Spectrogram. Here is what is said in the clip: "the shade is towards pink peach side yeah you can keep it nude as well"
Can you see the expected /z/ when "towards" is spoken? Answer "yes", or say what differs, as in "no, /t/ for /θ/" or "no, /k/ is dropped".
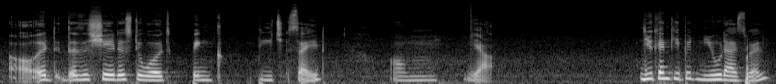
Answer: no, /z/ is dropped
